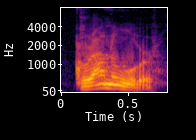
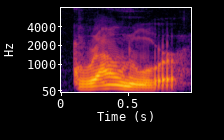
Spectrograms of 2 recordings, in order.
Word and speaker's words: greannmhar: Next, Granúr, which is the Irish for funny, Granúr. I'm saying it the Munster way. In Connacht, it's more Graunúr, Graunúr. And in Ulster, Grannar, Grannar.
